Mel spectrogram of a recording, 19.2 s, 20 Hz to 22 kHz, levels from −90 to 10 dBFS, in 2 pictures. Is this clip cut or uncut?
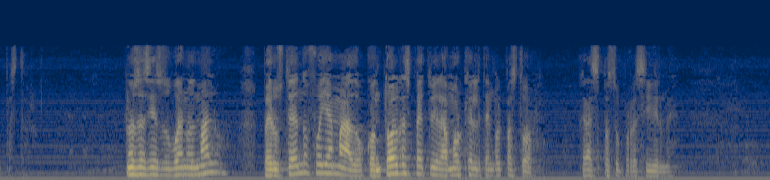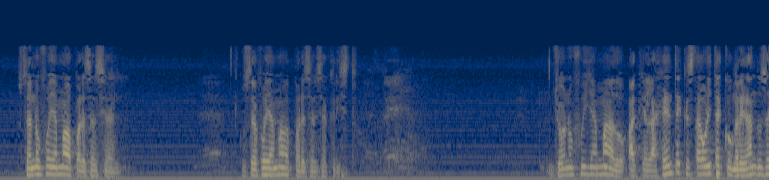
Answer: uncut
